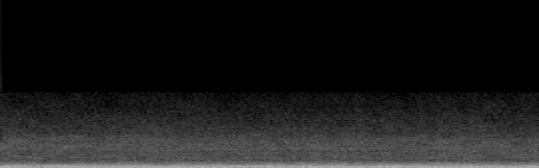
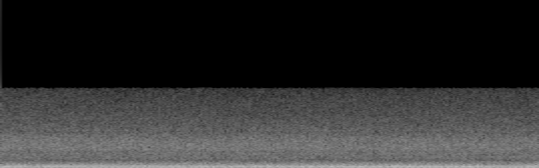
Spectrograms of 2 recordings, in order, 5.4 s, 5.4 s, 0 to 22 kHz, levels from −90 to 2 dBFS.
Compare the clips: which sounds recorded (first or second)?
second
